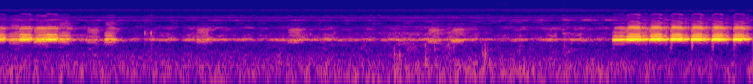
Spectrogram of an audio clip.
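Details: A small frog, heard at night while fishing, gives loud, rapid bursts of harsh, pulsed croaks that ring out clearly, surprisingly loud for its size.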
